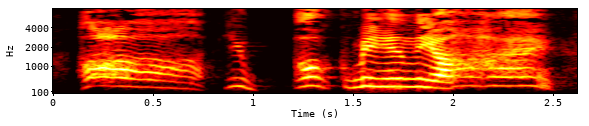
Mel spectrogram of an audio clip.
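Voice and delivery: high, slow hammed-up wail of hurt; mock pained whine. Pastor retelling his wife poking his eye, hammed-up high wail. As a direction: play up the pain like a big baby. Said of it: "And I'm like".

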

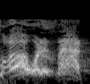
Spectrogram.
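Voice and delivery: high, loud mock shriek of alarm; Sarah. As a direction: imitate a startled, grossed-out colleague. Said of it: "Sarah comes in yesterday ... She goes".

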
